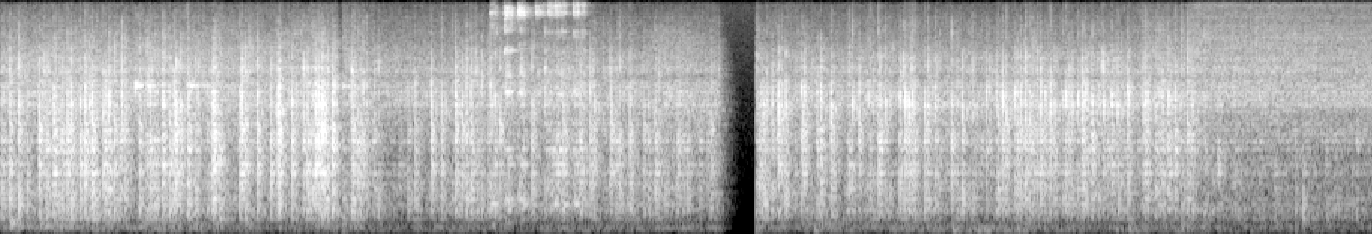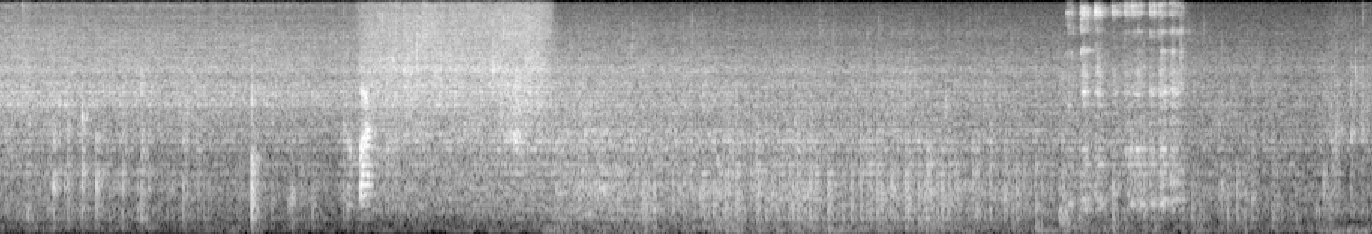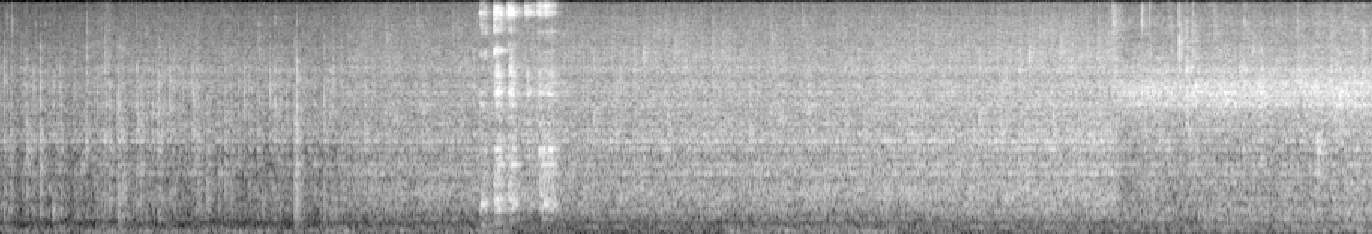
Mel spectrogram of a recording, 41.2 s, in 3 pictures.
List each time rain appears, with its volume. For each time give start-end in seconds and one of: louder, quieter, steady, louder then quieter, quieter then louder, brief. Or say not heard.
0.0-41.1 quieter then louder.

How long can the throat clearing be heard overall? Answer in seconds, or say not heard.
3 s.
